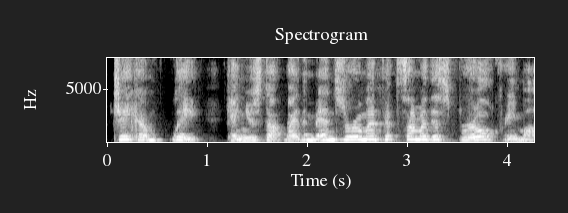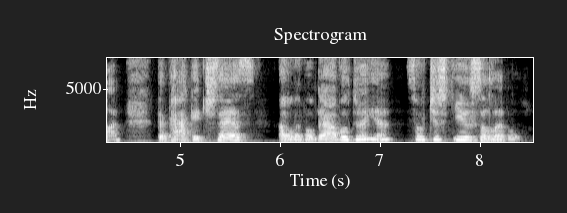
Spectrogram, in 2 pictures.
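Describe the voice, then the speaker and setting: A woman playing a gravelly, bossy female office boss. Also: a little high, animated, moderate pace, heavily acted. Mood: commanding. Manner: imperious. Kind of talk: old-time radio comedy acting.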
